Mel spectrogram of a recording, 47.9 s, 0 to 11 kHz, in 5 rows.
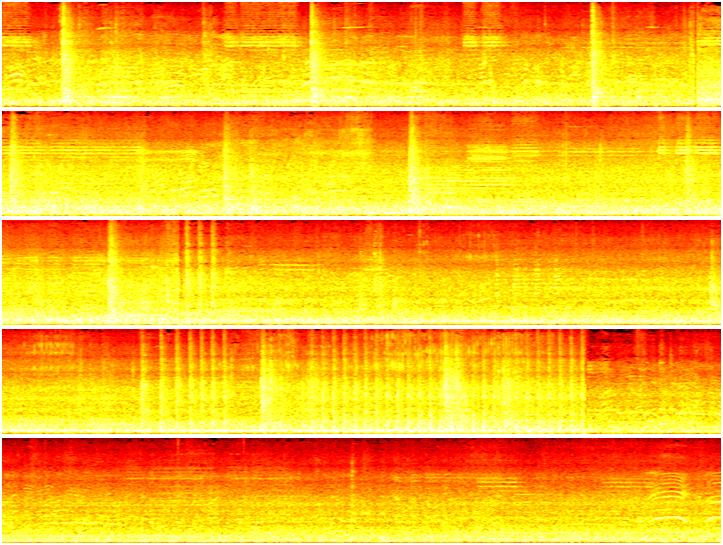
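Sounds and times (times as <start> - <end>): vehicle horns tooting: 0.0 - 0.6, 2.9 - 4.8, 6.1 - 6.9, 15.1 - 21.6, 44.2 - 45.4
crowd of men talking: 0.0 - 15.9, 36.5 - 47.9
excavator diesel engines running: 6.7 - 44.6.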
